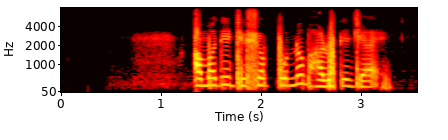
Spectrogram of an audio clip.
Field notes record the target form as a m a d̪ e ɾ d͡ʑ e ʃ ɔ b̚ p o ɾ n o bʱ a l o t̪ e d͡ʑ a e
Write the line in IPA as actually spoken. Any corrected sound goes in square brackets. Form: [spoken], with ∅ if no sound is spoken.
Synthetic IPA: a m a d̪ e ɾ d͡ʑ e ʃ ɔ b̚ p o ɾ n o bʱ a [ɾ] o t̪ e d͡ʑ a e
